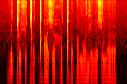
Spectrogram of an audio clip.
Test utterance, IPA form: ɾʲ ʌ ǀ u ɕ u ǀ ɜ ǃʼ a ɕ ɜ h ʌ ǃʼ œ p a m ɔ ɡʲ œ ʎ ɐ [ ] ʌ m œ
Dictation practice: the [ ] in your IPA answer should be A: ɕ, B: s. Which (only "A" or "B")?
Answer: A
